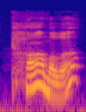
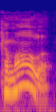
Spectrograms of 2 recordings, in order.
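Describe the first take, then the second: First: The name follows its reference-source pronunciation. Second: The name follows a naturally anglicized pronunciation. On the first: The speaker calls it right. "I'm saying Kamala the Wikipedia way" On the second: The speaker calls it wrong. "pronounced it the natural way"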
